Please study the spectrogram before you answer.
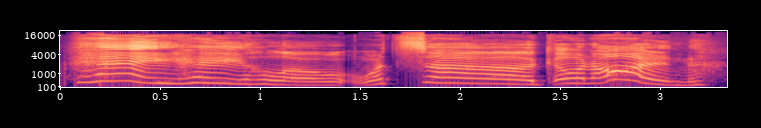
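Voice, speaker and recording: Loud stammery panicking hungover human, high-pitched and bright, woman voicing it. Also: moderate pace. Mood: flustered panic.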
